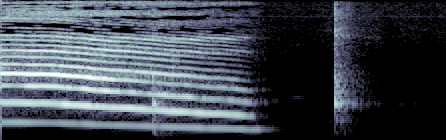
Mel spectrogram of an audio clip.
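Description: A drawn-out exclamation of "Wow!" in a high voice, held for over a second and sliding slowly down in pitch. About a second and a half in comes a short knock, a plastic cup set down on a wooden table.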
